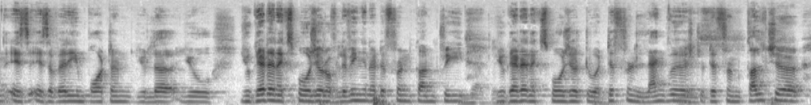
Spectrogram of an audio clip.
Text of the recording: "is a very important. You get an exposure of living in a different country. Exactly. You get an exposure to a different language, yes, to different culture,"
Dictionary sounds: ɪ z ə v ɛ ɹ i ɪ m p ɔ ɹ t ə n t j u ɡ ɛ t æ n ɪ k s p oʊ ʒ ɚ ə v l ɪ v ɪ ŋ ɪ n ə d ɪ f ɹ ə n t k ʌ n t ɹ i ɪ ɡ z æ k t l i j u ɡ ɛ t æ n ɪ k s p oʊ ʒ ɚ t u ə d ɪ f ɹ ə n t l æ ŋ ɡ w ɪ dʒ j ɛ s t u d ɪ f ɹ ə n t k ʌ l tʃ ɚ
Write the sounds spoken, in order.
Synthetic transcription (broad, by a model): ɪ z ə v ɛ ɹ i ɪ m p ɔ ɹ t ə n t j u ɡ ɛ t æ n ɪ k s p oʊ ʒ ɚ ə v l ɪ v ɪ ŋ ɪ n ə d ɪ f ɹ ə n t k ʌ n t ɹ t i j u ɡ ɛ t æ n ɪ k s p oʊ ʒ ɚ t u ə d ɪ f ɹ ə n t l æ ŋ ɡ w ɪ dʒ t u d ɪ f ɹ ə n t k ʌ l tʃ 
